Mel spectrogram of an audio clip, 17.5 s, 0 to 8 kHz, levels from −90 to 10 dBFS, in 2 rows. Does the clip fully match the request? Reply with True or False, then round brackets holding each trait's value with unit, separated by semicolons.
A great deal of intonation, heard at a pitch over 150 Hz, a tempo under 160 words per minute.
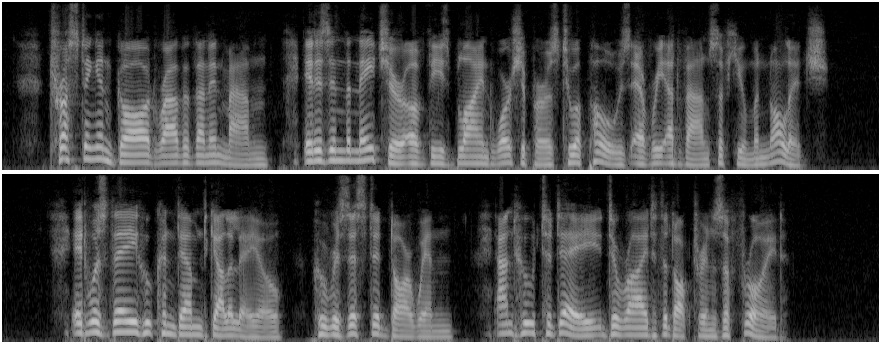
False (5.9 semitones; 130 Hz; 140 wpm)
